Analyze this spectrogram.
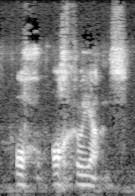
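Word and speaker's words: Orléans: 15 we went to all who yawns or however you pronounce it you know let's just search out of for none pronounce Oh yawns okay that's that's how so yeah anyway I've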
